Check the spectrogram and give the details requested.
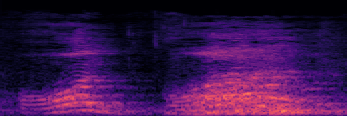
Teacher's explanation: غین کی آواز حلق کے آخر سے نکلتی ہے غون, ازوال دانتوں کو کھول کے ادا کرتے ہیں غون.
